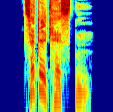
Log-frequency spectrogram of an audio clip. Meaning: plural of Zettelkasten
- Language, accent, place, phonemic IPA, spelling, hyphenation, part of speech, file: German, Germany, Berlin, /ˈt͡sɛtl̩ˌˈkɛstn̩/, Zettelkästen, Zet‧tel‧käs‧ten, noun, De-Zettelkästen.ogg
